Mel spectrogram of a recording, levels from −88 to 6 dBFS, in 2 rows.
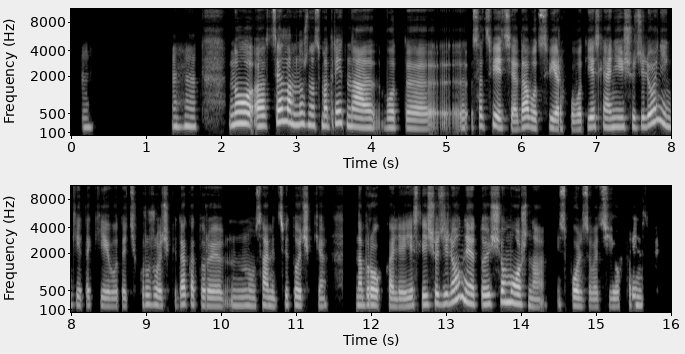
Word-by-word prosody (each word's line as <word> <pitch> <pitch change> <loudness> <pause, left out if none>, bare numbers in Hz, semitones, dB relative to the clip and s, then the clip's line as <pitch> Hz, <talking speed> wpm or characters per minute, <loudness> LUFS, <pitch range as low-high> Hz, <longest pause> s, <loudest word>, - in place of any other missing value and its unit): М. 195 0 -11 1.0
Мгм. 210 0 -5 0.4
Но, 265 +2 +7
э, 220 +1 +6
в - - -14
целом 295 +1 +5
нужно 250 -2 -1
смотреть 255 +5 +1
на 195 -4 +4
вот, 190 0 -3
э, - - -3
соцветия, 210 -7 +2
да 205 +5 +4
вот, 180 -2 +2
сверху. 175 -3 0
Вот 165 +1 -4
если 205 +1 0
они 200 +1 +1
ещё 205 0 -2
зелененькие 210 - 0
такие 170 -1 -5
вот 160 +1 -9
эти 160 - -8
кружочки, 190 -3 -5
да 200 0 0
которые, 170 -4 -2
м, 170 +1 -10
ну, 165 - -7
сами 170 -1 -2
цветочки 175 -1 -3 0.4
на 180 - -1
брокколи, 175 -4 0
если 175 +4 -2
ещё 195 +2 +1
зеленые, 230 - +3
то 195 0 -4
ещё 200 +5 +2
можно 200 -9 +1
использовать 150 -3 -2
её 155 0 -5
в - - -32
принципе. 185 -2 -8
195 Hz, 155 wpm, -23 LUFS, 170-220 Hz, 1.0 s, Но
